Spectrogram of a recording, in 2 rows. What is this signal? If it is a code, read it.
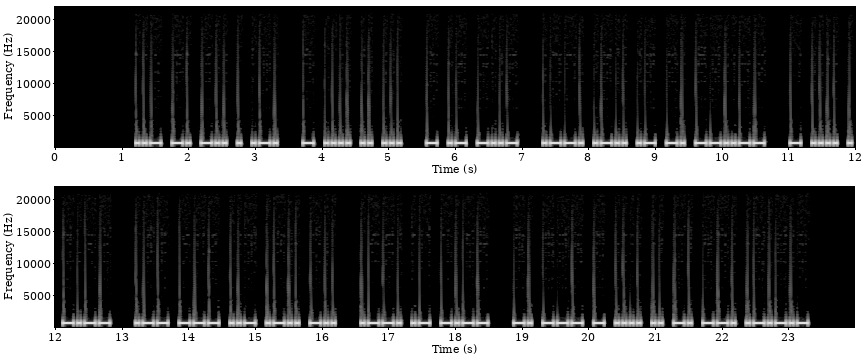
Morse code, heard as a keyed tone, about 22 wpm, 700 Hz. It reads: UNDER THIS TAX PLAN, THEY WOULD PAY NOTHING.
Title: Sentences from Top 1000 Words - Review Part 5 - 22wpm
